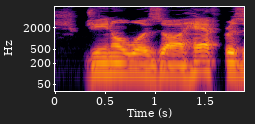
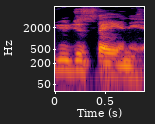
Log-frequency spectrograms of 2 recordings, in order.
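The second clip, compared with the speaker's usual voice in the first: put-on Brazilian accent, soft; 6 dB quieter than usual. Retelling a prison memory, quoting what a fellow prisoner told him, in a Brazilian accent. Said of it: "this Brazilian accent".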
